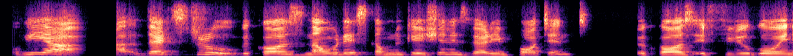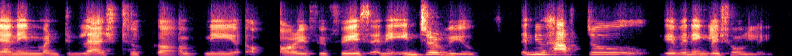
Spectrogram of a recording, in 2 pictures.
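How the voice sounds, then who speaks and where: Speaking at a fairly quick pace in an Indian accent, a woman with a fairly high voice uses ordinary pitch variation, in a dry, close sound with no echo. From India, Kolkata. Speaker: interviewer, English practice partner. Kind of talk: casual chat. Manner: hesitant, with fillers.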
